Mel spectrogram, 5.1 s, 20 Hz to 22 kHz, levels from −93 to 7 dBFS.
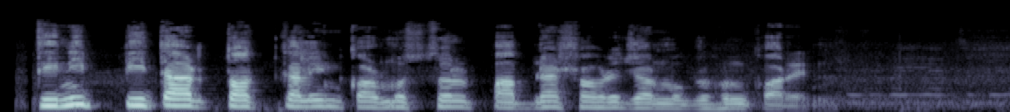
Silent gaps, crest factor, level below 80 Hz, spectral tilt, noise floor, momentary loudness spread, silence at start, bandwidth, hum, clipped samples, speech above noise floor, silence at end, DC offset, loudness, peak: none; 22 dB; -70 dBFS; -6.5 dB/octave; -56 dBFS; 15 LU; 0.2 s; 10 kHz; none; under 0.1%; 33 dB; 1.05 s; under 0.1%; -23 LUFS; -2 dBFS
